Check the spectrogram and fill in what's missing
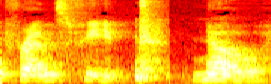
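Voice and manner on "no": normal talking voice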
